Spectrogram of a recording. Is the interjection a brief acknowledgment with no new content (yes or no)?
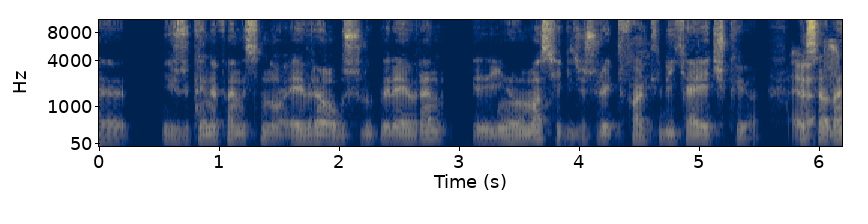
yes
